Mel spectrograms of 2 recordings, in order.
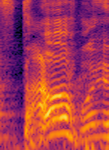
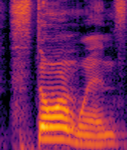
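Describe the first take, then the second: First: It is said in a Southern accent, without R. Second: It is said in a standard accent.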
